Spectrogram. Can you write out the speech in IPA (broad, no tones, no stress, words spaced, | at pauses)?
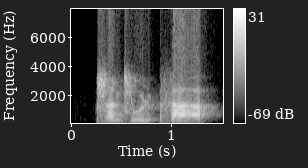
ʐaɳd͡ʑuɳ | za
